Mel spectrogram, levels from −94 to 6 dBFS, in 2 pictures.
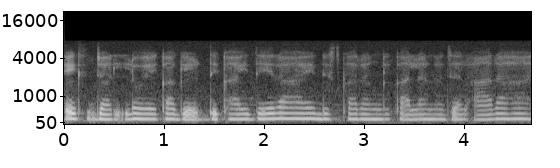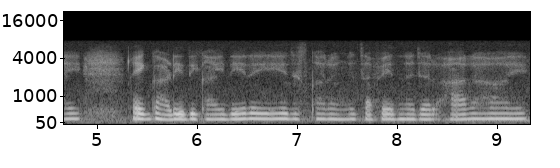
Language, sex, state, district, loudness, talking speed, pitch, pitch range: Hindi, female, Chhattisgarh, Kabirdham, -20 LUFS, 185 wpm, 180 Hz, 175-190 Hz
